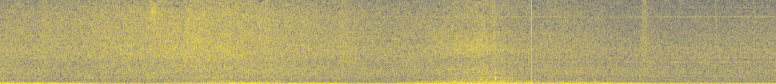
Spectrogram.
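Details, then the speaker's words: Gasoline engine that the owner says now sounds like a diesel: deep, loud, low exhaust rumble that swells as the engine revs, a raw diesel-like drone. The catalytic converter was stolen. "customer States my gas engine now sounds like a diesel they didn't know their catalytic converter had unfortunately been stolen"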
